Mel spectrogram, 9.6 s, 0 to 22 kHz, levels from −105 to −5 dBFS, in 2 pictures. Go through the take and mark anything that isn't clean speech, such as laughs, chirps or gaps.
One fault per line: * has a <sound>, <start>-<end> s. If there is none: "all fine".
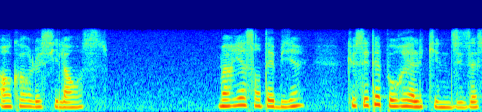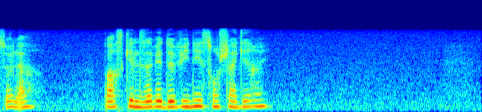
all fine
